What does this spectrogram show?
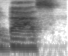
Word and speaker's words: Bas: Yeah, it's actually it's like a shortened version of. So, I I always say you can say Baz.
